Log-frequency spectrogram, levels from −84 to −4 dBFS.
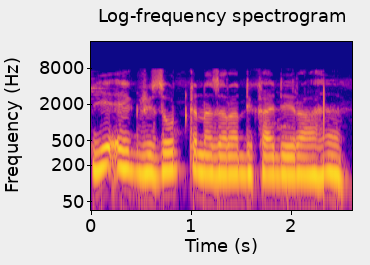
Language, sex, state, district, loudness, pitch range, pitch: Hindi, male, Arunachal Pradesh, Papum Pare, -16 LUFS, 140-160 Hz, 145 Hz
